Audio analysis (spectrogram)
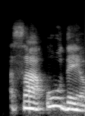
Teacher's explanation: o iato são dois sons separados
